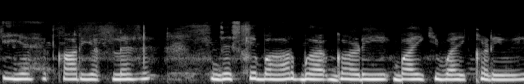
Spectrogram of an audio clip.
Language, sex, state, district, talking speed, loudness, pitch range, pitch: Hindi, female, Uttar Pradesh, Shamli, 160 wpm, -11 LUFS, 230-245 Hz, 235 Hz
